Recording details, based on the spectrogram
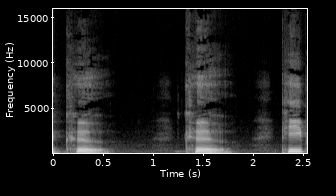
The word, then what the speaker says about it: coup: 缅甸军方发动政变，政变就是 coup，coup，p 不发音，coup，coup。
